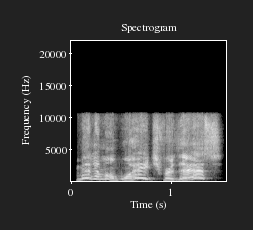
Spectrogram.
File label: squeaky voice teen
